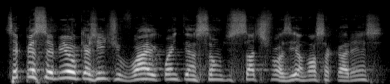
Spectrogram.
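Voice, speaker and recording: This older man's church-retreat sermon is expressive and brisk, full of questions for the congregation and calls for amens. He moves back and forth between loud shouting peaks and quiet, low asides.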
